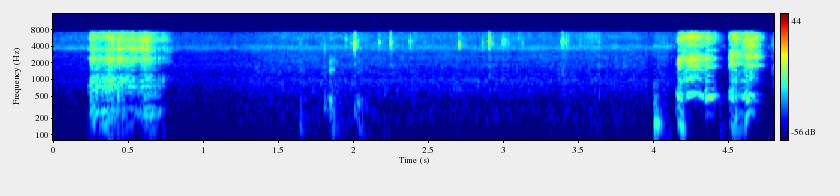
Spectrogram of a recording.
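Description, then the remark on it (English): Scattered, light keyboard typing clicks tap irregularly, framed by two louder, rough noisy bursts at the start and end. No one speaks. “is that you that I hear typing,”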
